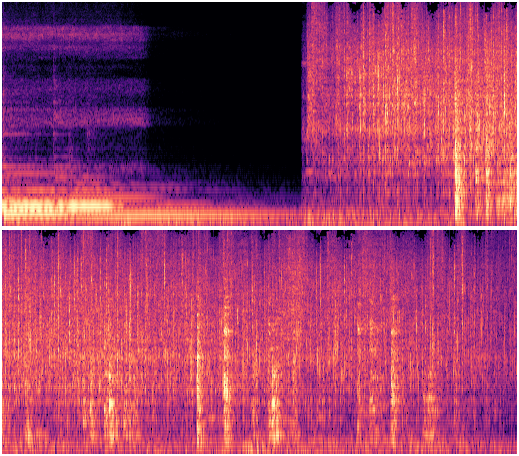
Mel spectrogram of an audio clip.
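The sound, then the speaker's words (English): After a few seconds of sustained, held musical tones, a loud, steady sizzle of eggs and plantain frying takes over, full of crackling and sharp, irregular pops, with no voices. “The eggs are ready. The fried plantain and steam cabbage is already on the table.”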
